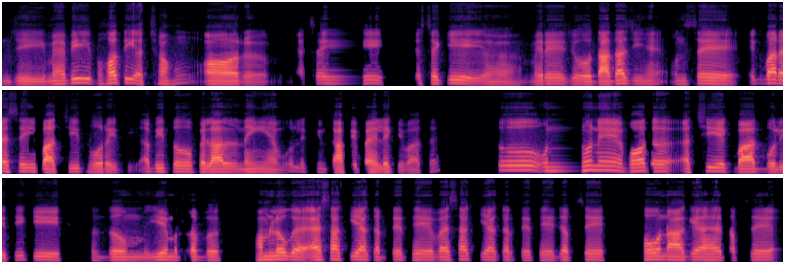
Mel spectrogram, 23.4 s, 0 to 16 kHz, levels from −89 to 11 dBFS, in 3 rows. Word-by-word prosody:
जी, 115 0 -4
मैं 125 +4 -1
भी 170 +1 +3
बहुत 150 +6 +4
ही 165 - +2
अच्छा 135 +1 -3
हूँ 135 +6 -7 0.3
और 120 -1 +6 0.6
ऐसे 145 - -10 0.4
ही 145 -1 -3 0.4
जैसे 120 +4 -3
कि 140 -6 -1
अ, 110 -1 -7
मेरे 125 +1 -1
जो 115 -2 0
दादाजी 125 +3 +4
हैं, 125 +4 -9
उनसे 125 +1 -6 0.5
एक 145 0 -13
बार 155 -1 +7
ऐसे 140 +1 +1
ही 145 - -2
बातचीत 130 +2 +3
हो 120 0 0
रही 115 -3 -2
थी, - - -31
अभी 135 +2 -3
तो 130 -1 -1
फिलहाल 120 -1 +6
नहीं 120 +2 -3
हैं 110 - -4
वो, 105 -6 -12
लेकिन 75 - -16
काफ़ी 115 -1 +2
पहले 115 0 +1
की 115 +1 -15
बात 110 - -8
है। 150 - -17 0.6
तो 195 0 +1
उन्होंने 170 +2 0
बहुत 155 +2 +3
अच्छी 155 +2 -2
एक 150 - -4
बात 130 0 +7
बोली 115 -1 -2
थी 145 +6 -10
कि 135 -2 -2 0.3
दोम 120 0 -3
ये 130 +4 +1
मतलब, 125 -1 -3 0.4
हम 135 +1 +1
लोग 145 0 +4
ऐसा 135 +2 +4
किया 140 -1 +1
करते 125 -1 -5
थे, 125 +1 -2
वैसा 125 +3 0
किया 135 -2 -3
करते 125 0 -7
थे, 120 0 -7
जब 125 +1 -2
से 130 -1 -1 0.4
फोन 140 0 +3
आ 130 0 +6
गया 130 0 +1
है 125 - +2
तब 120 - -6 0.2
से 125 -1 -1
130 Hz, 175 wpm, -22 LUFS, 120-140 Hz, 0.6 s, बार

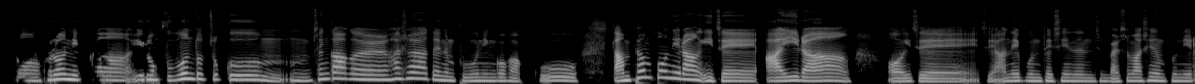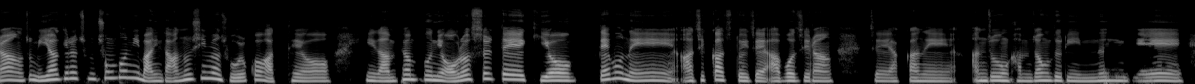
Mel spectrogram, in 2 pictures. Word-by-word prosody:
어. 170 -1 -4
그러니까 205 -3 +1
이런 210 +2 +1
부분도 250 +6 +2
쪼끔 215 -6 -1
음 170 -1 -3
생각을 240 -4 +2
하셔야 265 +1 +1
되는 200 -7 -1
부분인 165 -1 -2
것 165 0 -1
같고 165 +3 -3 0.3
남편분이랑 270 - +3
이제 165 -2 +1
아이랑 170 -2 +3 0.4
어 145 -1 0
이제, 140 +1 -2
이제 175 - -9
아내분 160 0 -2
되시는 155 -1 -3
지금 155 -1 -8
말씀하시는 160 +4 -1
분이랑 175 +5 0
좀 205 0 0
이야기를 230 +9 +2
좀 255 -1 -5
충분히 295 +2 -2
많이 160 -7 +2
나누시면 235 - 0
좋을 160 -5 -2
것 205 +3 -2
같아요. 155 -1 -2 0.4
이 175 -2 0
남편분이 195 +6 +2
어렸을 210 - +1
때의 230 -2 +4
기억 180 -2 +3 0.2
때문에 185 - +1
아직까지도 190 +3 0
이제 160 -1 0
아버지랑 160 0 0 0.3
이제 160 -2 -6
약간의 150 0 -3 0.2
안 170 0 0
좋은 180 -1 +2
감정들이 170 +1 -1
있는 165 +2 -1
게 165 +1 +1
175 Hz, 300 characters per minute, -28 LUFS, 160-215 Hz, 0.4 s, 때의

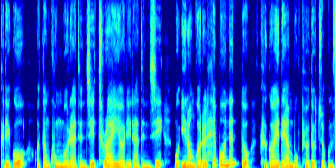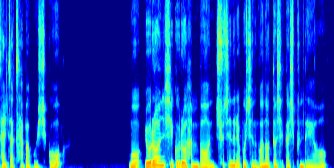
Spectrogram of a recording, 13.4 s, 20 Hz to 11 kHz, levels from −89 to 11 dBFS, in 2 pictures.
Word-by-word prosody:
그리고 205 - +2 0.2
어떤 165 +1 -2
공모라든지 170 - 0
트라이얼 205 -10 +2
이라든지 145 - -2 0.2
뭐 175 -2 0
이런 200 0 +5
거를 190 +4 +2
해 290 - +2
보는 270 +6 +2
또 - - +2 0.2
그거에 180 0 +2
대한 195 +5 +2
목표도 155 +2 -2
쪼금 145 -2 -5
살짝 185 -2 -3
잡아 155 -3 -4
보시고 145 - -5 1.3
뭐 180 -5 0
요런 245 +4 +6
식으로 220 -4 +1
한번 175 - -1
추진을 240 - -1
해보시는 180 -7 -3
건 185 +3 +1
어떠실까 195 -5 -4
싶은데요? 155 - -5
180 Hz, 305 characters per minute, -23 LUFS, 155-220 Hz, 1.3 s, 요런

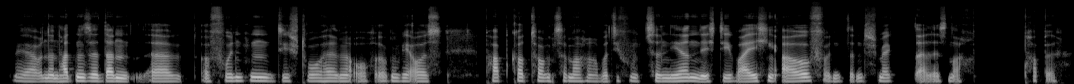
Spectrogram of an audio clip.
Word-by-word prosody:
Ja, 145 -4 -1
und 135 - -2
dann 145 -1 +3
hatten 155 +3 +4
sie 155 -1 +3
dann 150 0 +5 0.2
äh, 140 -1 +1 0.2
erfunden, 165 +1 0
die 155 +1 -3
Strohhalme 150 -1 -1
auch 75 - -5
irgendwie 150 - -1
aus 145 -1 0 0.4
Pappkarton 160 0 -1
zu - - -1
machen, 150 -1 -2
aber 135 -1 -3
die 170 - -7
funktionieren 155 0 +2
nicht. 135 +3 +1
Die 145 0 0
weichen 145 +2 +2
auf 165 +4 +3
und 145 +1 -5
dann - - -4
schmeckt 155 -1 -3 0.2
alles - - -1
nach - - -6 0.5
Pappe. - - -8
150 Hz, 160 wpm, -26 LUFS, 145-155 Hz, 0.5 s, dann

